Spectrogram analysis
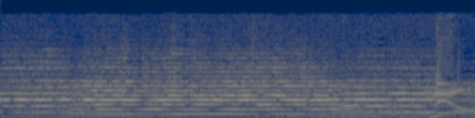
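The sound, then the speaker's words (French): A loud, steady siren tone from approaching cars holds for about two seconds, then its pitch suddenly bends downward as the vehicle seems to pass by. Nobody speaks. “Ensuite, il y a des voitures qui arrivent.”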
